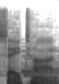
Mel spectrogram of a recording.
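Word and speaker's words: seitan: Yes, the name is Satan, pronounced Satan.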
